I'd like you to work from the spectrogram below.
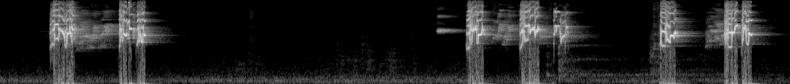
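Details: Lovebird producing strident, buzzy squawks in paired and tripled bursts, a short silence between groups, quiet surroundings.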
